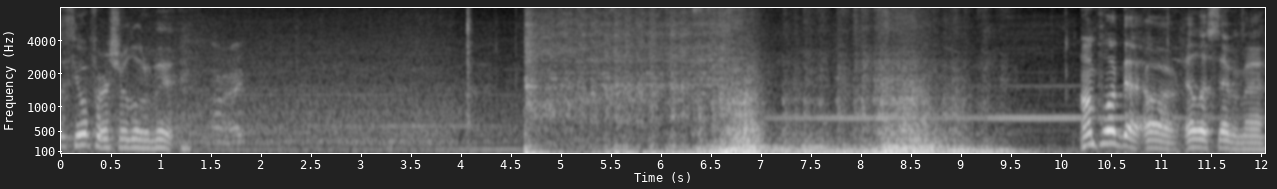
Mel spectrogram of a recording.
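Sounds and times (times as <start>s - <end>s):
engine running loud and uneven: 6.0s - 9.6s.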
